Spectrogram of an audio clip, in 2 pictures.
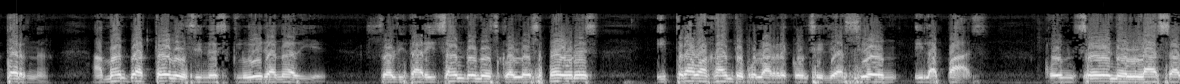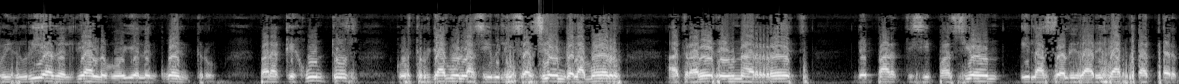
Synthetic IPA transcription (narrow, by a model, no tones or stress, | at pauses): at̪e̞ɾna̰ | a̰mãnd̪oat̪o̞ðo̞sine̞kskluiɾanaðje̞̰ | so̞liðaɾisand̪o̞no̞sko̞nlo̞spo̞βɾe̞s | it̪ɾaβaxand̪o̞po̞ɾlare̞ko̞nsiljasjo̞nilapa̰s | ko̞nse̞βenolasaβiðuɾiaðe̞ld̪jalo̞ɣo̞ie̞le̞ŋkwe̞nt̪ɾo̞̰ | paɾake̞xunt̪o̞s | konst̪ɾuʝamo̞zlasiβ̞ilisasjo̞nd̪e̞lamo̞ɾ | a̰t̪ɾaβe̞zðe̞unare̞ð | d̪e̞paɾt̪isipasjo̞n | ilaso̞liðaɾiðaðfɾat̪eɾna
